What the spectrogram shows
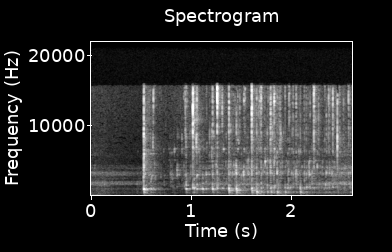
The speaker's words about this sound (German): Schon wieder bereit für einen Tee? Aber klar. Na, dann gieße ich dir doch mal ein.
